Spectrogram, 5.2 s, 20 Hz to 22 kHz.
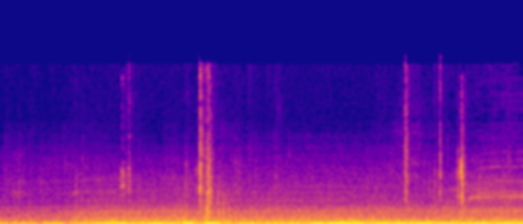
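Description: A 2004 Sea Ray Sundancer 28 cruiser's inboard engine runs steadily in gear, a continuous low rumble with no voices, and faint light clicks sit above the drone.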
